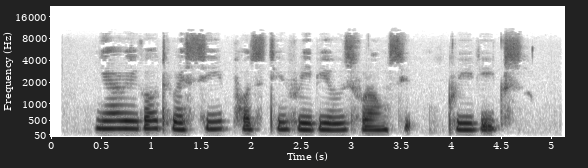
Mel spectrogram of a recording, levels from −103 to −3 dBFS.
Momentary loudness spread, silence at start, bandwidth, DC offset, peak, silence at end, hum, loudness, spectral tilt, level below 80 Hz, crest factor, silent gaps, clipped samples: 12 LU; 0.45 s; 9.6 kHz; under 0.1%; -6 dBFS; 0.45 s; none; -22 LUFS; -6 dB/octave; -72 dBFS; 16 dB; none; under 0.1%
